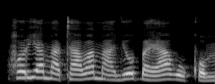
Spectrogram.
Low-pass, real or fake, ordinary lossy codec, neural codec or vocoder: 9.9 kHz; fake; none; vocoder, 44.1 kHz, 128 mel bands, Pupu-Vocoder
